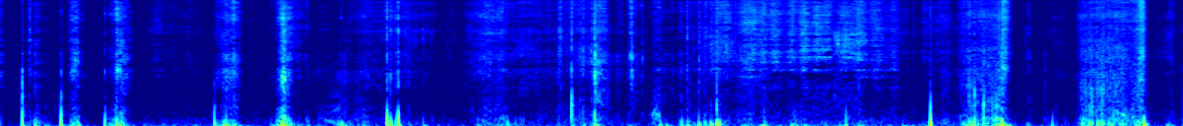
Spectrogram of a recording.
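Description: A wooden spoon scrapes powder out of the hollow of a solid white gym chalk block held in a gloved hand. Dry, crumbly scraping and crunching come in quick, uneven bursts, each breaking off sharply with a low, dull weight and little brightness.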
